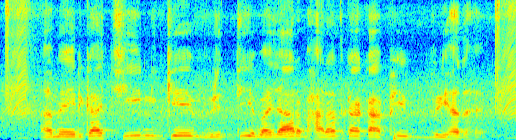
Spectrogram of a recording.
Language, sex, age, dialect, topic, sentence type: Hindi, male, 18-24, Hindustani Malvi Khadi Boli, banking, statement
